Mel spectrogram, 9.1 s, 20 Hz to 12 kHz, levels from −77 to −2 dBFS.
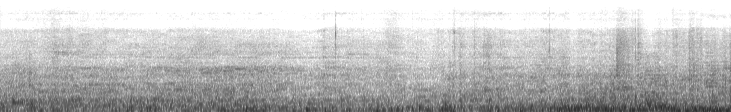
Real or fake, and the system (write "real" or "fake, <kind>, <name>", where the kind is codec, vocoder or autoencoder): fake, codec, SNAC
